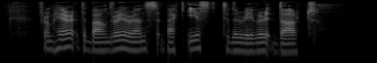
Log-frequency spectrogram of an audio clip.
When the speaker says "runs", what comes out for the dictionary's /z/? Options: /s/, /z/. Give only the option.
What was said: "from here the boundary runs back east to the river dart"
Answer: /s/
